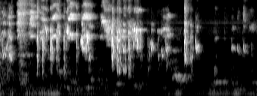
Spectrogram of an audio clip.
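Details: Budgie singing happily as a kept pet: dense, busy chatter of scratchy chirps, clicks and whistled squeaks with barely a break, over a constant low humming background.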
